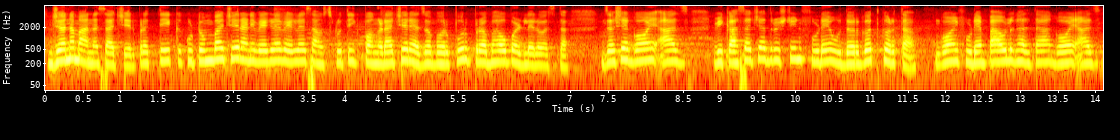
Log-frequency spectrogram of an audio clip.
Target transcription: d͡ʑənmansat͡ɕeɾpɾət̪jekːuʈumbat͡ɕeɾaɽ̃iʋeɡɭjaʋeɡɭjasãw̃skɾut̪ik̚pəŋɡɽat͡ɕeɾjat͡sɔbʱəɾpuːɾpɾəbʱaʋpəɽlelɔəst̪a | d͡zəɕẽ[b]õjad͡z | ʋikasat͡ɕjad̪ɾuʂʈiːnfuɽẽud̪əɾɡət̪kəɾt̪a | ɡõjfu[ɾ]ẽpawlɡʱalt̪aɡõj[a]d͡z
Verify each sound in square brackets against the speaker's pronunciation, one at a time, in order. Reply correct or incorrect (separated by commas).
incorrect, incorrect, correct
